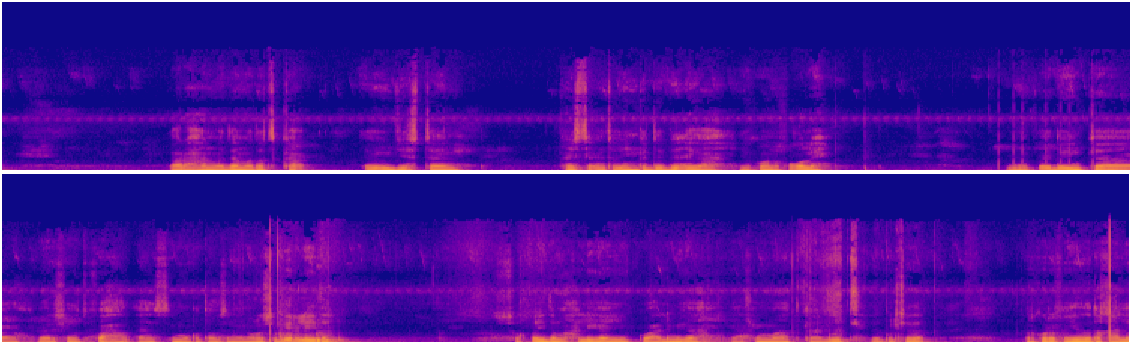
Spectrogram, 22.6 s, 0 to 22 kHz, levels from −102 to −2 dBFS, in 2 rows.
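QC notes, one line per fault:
9.96–10.92 s, GSM signalling bursts: for just under a second, a galloping dit-dit-dit of short buzzes cuts across the speech at about 20 dB below it. The buzz repeats at 217 Hz, the frame rate of a 2G handset. A nearby phone is handling a call or text setup rather than carrying a call, so it sends only brief groups of radio bursts. The audio circuitry rectifies these bursts into this broken, rhythmic pattern.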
